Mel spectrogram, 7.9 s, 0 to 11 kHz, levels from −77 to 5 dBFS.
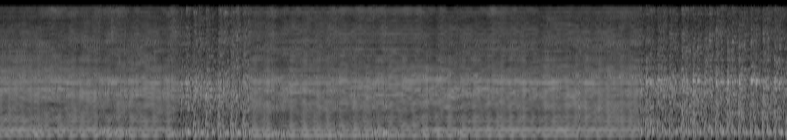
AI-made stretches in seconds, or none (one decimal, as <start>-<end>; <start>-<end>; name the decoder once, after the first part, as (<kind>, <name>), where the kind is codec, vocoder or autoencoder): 0.0-1.8 (vocoder, Vocos); 2.5-6.4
